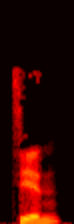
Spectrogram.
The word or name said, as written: 减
